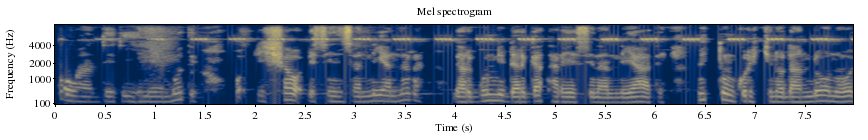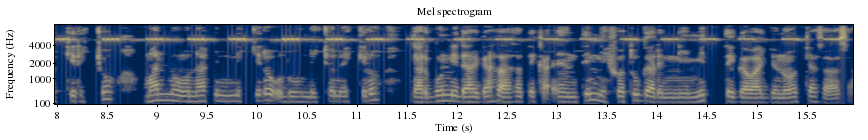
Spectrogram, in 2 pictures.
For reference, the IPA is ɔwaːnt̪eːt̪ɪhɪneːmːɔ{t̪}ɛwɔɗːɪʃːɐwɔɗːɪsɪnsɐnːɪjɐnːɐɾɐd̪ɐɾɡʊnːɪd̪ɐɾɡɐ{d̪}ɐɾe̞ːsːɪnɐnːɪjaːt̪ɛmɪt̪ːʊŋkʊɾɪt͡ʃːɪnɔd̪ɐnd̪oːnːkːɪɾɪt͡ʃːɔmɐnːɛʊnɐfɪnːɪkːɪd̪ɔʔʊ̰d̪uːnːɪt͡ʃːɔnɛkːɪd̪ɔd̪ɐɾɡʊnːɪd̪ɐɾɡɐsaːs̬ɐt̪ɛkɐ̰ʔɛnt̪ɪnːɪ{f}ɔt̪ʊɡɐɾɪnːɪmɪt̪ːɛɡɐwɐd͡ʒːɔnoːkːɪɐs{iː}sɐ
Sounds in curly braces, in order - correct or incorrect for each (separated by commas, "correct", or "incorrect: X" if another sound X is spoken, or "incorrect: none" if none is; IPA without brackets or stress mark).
correct, incorrect: t̪, incorrect: ʃ, incorrect: aː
